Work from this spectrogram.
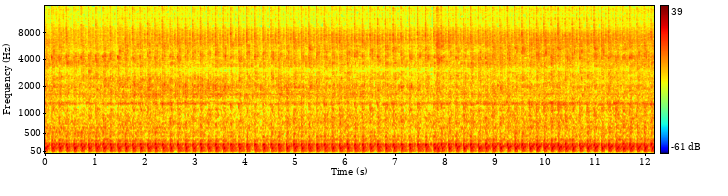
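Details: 1945 Indian Chief V-twin fired up after re-rebuild (new rings, honed cylinders, lapped valves, new head bolt washers, intake manifold and seals): even, loping beat about 200 pulses a minute, no knocks or misses; normal idle.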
